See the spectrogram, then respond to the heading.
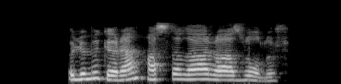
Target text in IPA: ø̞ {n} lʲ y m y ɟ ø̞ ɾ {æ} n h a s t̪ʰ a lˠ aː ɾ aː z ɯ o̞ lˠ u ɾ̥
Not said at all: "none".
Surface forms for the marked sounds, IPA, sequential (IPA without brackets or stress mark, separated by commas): none, æ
